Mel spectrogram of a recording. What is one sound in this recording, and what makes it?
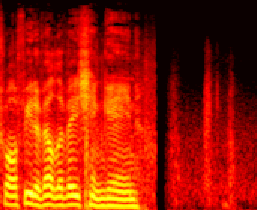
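A man speaks cheerfully and close up.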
